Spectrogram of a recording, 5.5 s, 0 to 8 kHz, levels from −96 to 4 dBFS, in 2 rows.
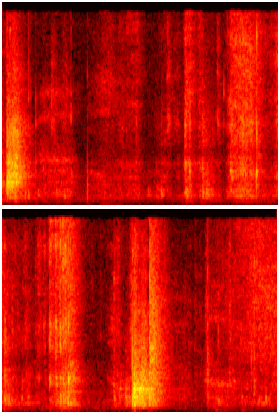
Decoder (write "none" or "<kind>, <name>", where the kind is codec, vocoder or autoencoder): none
